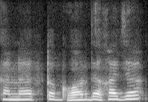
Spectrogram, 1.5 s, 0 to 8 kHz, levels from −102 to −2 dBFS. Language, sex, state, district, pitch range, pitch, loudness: Bengali, female, Assam, Hailakandi, 220-245 Hz, 230 Hz, -14 LUFS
